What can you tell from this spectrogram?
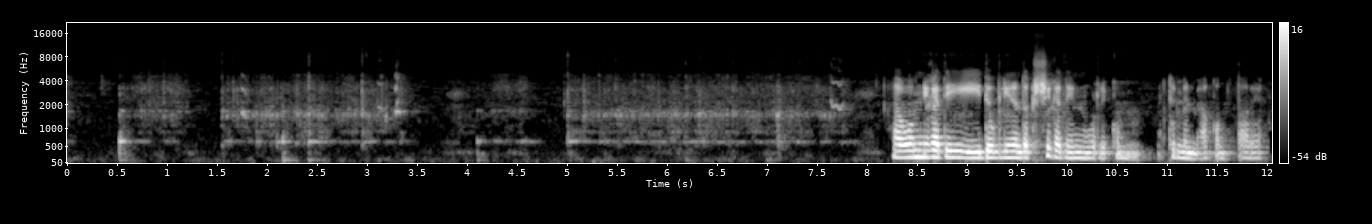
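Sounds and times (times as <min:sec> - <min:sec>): spoon scraping in bowl: 0:00.0 - 0:10.2.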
